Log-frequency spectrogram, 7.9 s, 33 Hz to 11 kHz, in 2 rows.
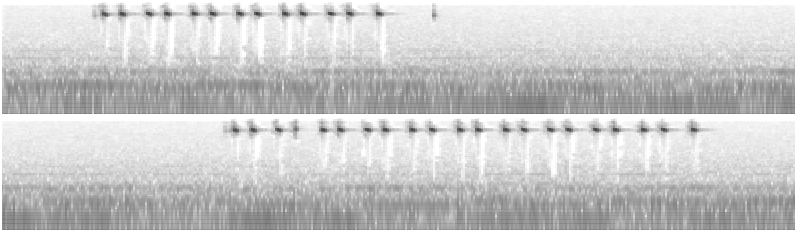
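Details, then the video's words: Spotted-wing hairy cricket singing, from a 2020 National Institute of Biological Resources recording: a high, thin train of about thirteen rapid ticking chirps, a silent pause of about three seconds, then another even burst of pulses over a quiet low hum. "점날개털귀뚜라미, 여러번 듣기, 곤충소리"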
